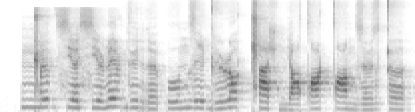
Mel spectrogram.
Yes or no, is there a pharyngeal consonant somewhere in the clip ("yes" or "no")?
no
